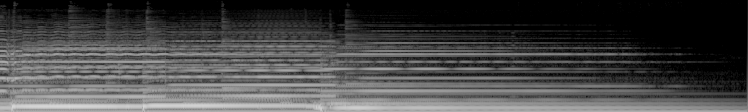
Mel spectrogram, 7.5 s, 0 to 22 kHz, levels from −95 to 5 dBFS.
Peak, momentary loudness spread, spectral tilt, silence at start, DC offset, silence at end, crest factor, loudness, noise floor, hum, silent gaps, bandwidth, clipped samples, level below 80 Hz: -6 dBFS; 19 LU; -7.5 dB/octave; 0 s; 2%; 0 s; 14 dB; -20 LUFS; -45 dBFS; none; none; 8.2 kHz; under 0.1%; -46 dBFS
